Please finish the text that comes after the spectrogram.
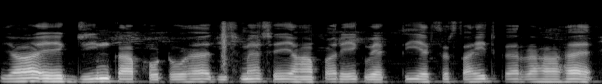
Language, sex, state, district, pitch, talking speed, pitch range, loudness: Hindi, male, Jharkhand, Deoghar, 125 Hz, 160 wpm, 120-130 Hz, -18 LUFS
